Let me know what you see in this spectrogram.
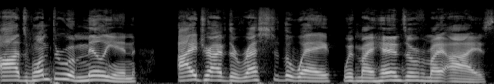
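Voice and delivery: ordinary talk

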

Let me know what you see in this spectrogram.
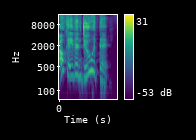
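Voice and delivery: loud, high-pitched, angry, furious outburst. Retelling a scene from a show, quoting the dad: imitating a furious dad. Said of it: "the dad gets so mad that he's like".

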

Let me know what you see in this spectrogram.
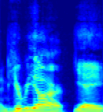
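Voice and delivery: loud, giddy, bubbling-over excitement. Introducing the author of a Benjamin Sisko autobiography, giddy. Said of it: "you can hear the giddiness in my voice".

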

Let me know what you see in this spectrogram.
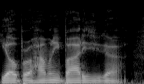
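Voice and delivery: mimicked low whisper. Retelling a man whispering in their ear at the bench, imitating a low whisper. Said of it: "He's trying to keep quiet, like, a low voice".

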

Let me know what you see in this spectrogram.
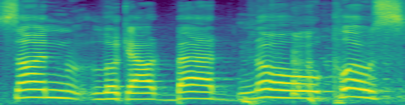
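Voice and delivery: high, poorly speaking, broken robot voice. Retelling a scene, the speaker voices an update from a robot: poorly speaking robot voice. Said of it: "that poorly speaking robot".

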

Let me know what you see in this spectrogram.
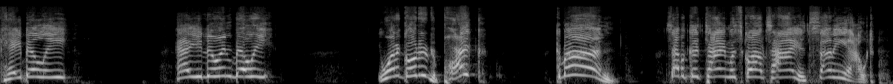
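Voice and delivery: very high, natural everyday voice. Imitating how a man the speaker calls fake really talks: imitating how someone really talks. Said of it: "That's how he talks for real".

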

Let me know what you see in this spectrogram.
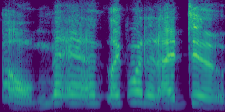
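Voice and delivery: tearful crying, very high-pitched. Retelling a ring announcement, the speaker acts out Saya's reaction: imitating Saya crying. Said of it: "and Saya's just crying".

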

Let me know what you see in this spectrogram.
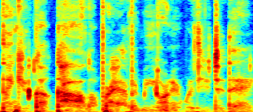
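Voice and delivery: soft, fast mock ASMR whisper close to the mic.

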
